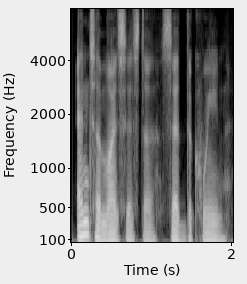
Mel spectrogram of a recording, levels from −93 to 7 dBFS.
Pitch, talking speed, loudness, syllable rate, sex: 105 Hz, 180 wpm, -17 LUFS, 4.3 syllables/s, male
